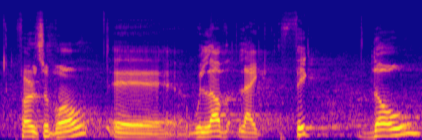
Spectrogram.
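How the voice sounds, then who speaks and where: Speaking very slowly in a Spanish accent, a man swings his pitch very widely. Noticeable background noise and audible room echo surround him. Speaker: pizza maker. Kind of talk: panel discussion. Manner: halting.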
